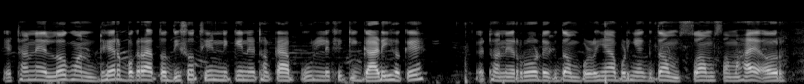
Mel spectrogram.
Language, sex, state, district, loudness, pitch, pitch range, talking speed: Sadri, female, Chhattisgarh, Jashpur, -22 LUFS, 195 Hz, 180-200 Hz, 195 wpm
